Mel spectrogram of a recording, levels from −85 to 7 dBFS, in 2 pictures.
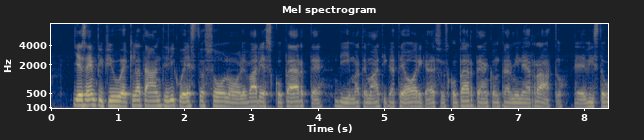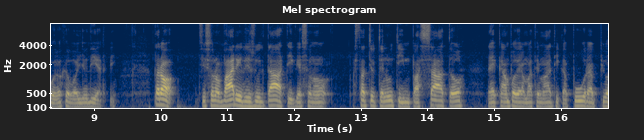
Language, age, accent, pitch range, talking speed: Italian, 20-39, native, 110-135 Hz, 155 wpm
